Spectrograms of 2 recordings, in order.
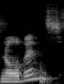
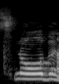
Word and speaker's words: St. Albans: And everyone used to say it, if you, you would probably know this, St. Albans gets pronounced Snorbans. – Snorbans.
